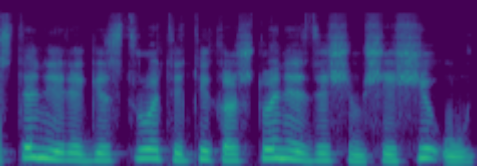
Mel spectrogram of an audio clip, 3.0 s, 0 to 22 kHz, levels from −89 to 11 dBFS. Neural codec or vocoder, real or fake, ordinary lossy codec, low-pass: vocoder, 44.1 kHz, 128 mel bands every 512 samples, BigVGAN v2; fake; Opus, 24 kbps; 14.4 kHz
